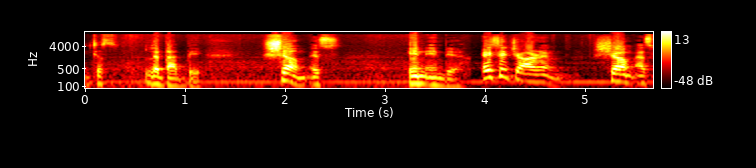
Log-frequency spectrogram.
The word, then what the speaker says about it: SHRM: what is acharam incidentally we call it uh phonetically as an ash erm but the e just let that be shum is in india shrm as we call it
